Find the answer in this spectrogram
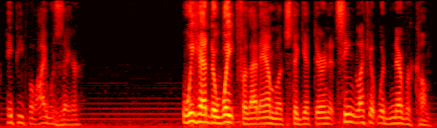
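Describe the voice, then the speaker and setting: A police officer giving an emotional talk to an audience, telling a story with repeated restarts and direct appeals to "people". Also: male voice, mid-range voice, normal speed, a little mellow.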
